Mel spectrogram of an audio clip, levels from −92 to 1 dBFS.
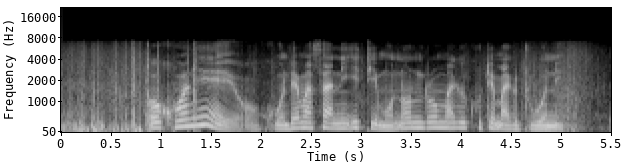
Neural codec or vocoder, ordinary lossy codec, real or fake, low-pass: none; none; real; 7.2 kHz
